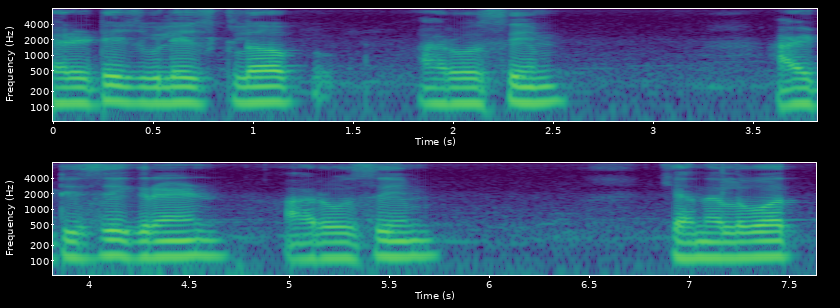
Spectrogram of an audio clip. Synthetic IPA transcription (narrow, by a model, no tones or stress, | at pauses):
ɦɛɾiʈid͡ʑʋiled͡ʑkləbaɾosim | ajʈisiɡɾẽɳɖaɾosim | kɛnəlʋət̪̚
